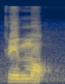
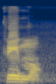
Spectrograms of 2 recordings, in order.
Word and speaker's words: Crémant: And the second term is called Crémant. First term is Mousseux and the second term is called Crémant.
